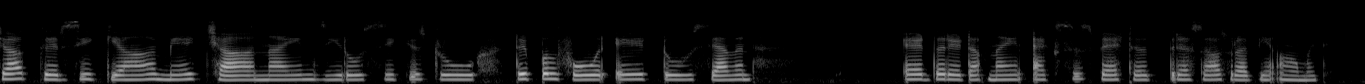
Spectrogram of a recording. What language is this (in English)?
Kashmiri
